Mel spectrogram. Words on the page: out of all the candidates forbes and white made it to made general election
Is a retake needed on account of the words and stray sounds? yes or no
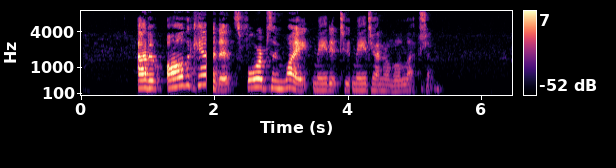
yes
